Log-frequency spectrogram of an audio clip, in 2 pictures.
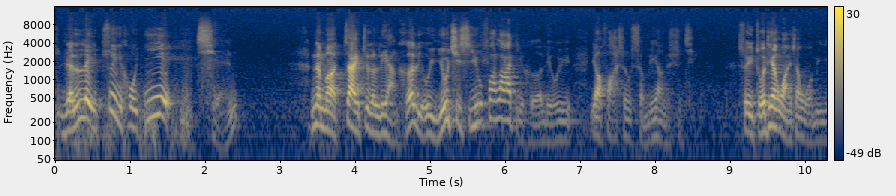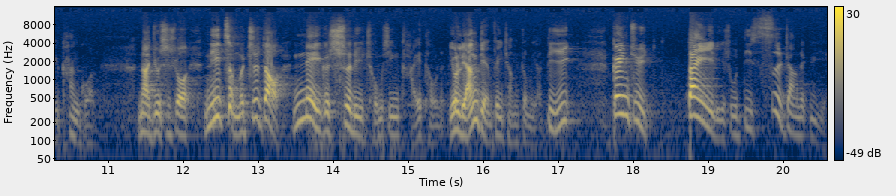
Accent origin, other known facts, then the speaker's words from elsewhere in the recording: China; 我们中国人有一句话，就是山雨欲来风满楼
